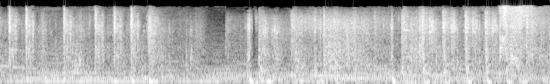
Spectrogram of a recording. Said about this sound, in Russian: Пулемет косит немцев, как траву.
